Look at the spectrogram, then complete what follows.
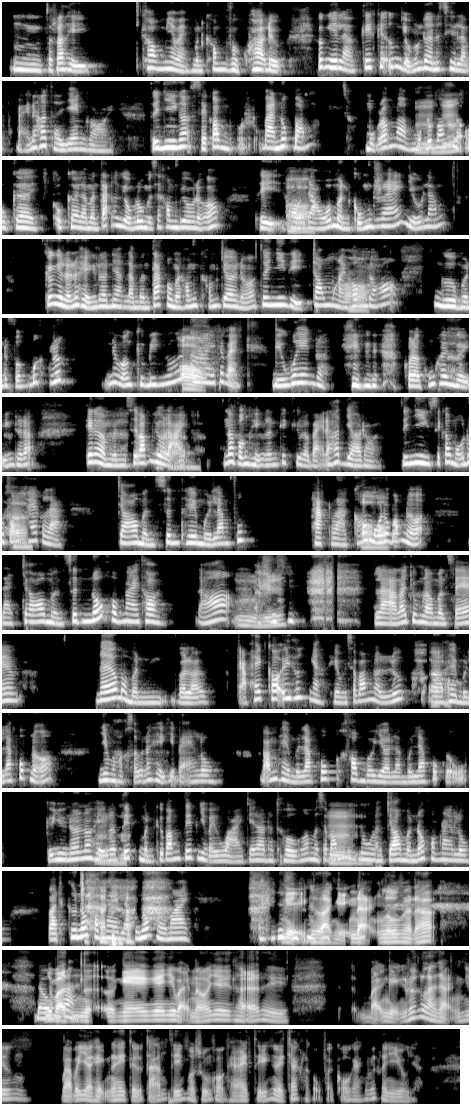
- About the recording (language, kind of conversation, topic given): Vietnamese, podcast, Bạn làm thế nào để ngừng lướt mạng xã hội mãi không dứt?
- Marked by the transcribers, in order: laughing while speaking: "qua"; tapping; other background noise; laugh; laugh; other noise; laugh; laugh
